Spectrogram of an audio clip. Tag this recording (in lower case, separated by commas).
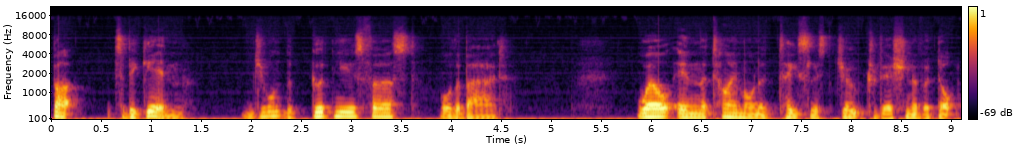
speech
